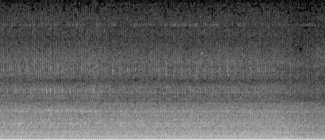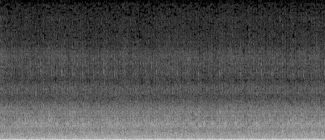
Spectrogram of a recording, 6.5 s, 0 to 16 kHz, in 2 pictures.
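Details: 2004 Kubota M6800 4WD pre-emissions diesel tractor, 1,181 hours: deep, steady diesel rumble that settles to a lower, even idle partway through, with no knocks or rattles; running normally.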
